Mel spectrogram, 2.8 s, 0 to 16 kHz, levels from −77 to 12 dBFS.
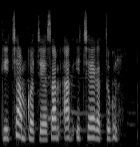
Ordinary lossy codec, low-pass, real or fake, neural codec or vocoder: none; 14.4 kHz; real; none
